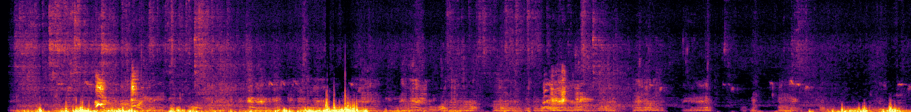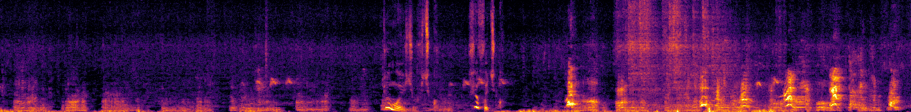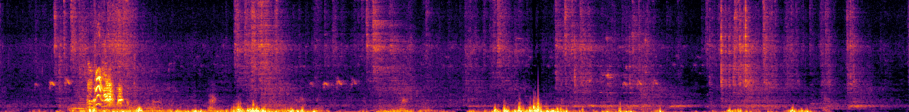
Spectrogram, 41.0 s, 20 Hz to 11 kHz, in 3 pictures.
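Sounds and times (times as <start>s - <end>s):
puppies play growling: 0.1s - 19.4s, 21.9s - 40.9s
puppies yapping: 0.2s - 10.0s, 22.1s - 27.3s, 27.9s - 29.7s.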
